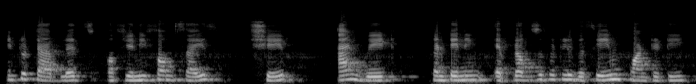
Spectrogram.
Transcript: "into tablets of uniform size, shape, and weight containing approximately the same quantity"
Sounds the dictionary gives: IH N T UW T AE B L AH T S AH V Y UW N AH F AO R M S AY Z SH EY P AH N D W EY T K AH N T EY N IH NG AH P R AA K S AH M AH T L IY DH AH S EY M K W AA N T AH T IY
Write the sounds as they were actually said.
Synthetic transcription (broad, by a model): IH N T UW T AE B L AH T S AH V Y UW N AH F AO R M S AY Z SH EY P AH N D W EY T K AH N T EY N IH NG AH P R AA K S AH M AH T L IY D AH S EY M K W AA N T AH T IY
